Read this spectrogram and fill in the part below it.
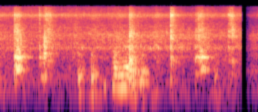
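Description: Vegetables and onions sautéing in a pan while upma is being made, a quiet sizzle broken by several stirring scrapes, with a voice talking intermittently over the cooking.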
